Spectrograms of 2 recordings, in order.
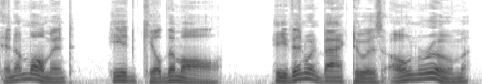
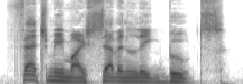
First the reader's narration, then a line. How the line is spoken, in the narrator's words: he cried to his wife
